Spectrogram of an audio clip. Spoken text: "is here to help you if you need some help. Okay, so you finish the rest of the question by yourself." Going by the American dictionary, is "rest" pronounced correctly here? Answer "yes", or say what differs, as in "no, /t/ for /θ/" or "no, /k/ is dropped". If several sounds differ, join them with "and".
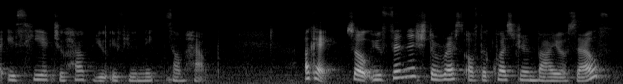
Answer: yes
